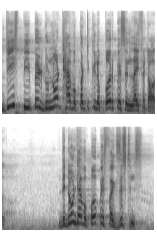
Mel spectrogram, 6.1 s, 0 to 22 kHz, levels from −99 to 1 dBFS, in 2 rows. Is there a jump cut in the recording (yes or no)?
no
